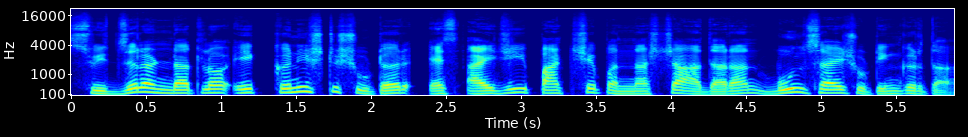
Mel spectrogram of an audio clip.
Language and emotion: Goan Konkani, neutral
